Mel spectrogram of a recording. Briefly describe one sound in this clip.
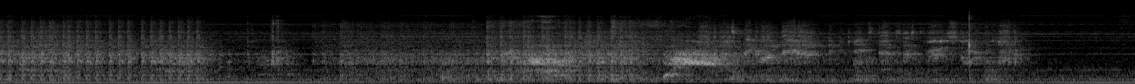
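Video game gunfire and blasts play loudly through speakers.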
